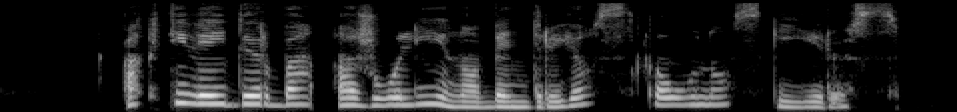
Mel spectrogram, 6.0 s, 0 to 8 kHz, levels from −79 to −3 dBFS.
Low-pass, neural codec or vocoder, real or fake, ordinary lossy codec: 7.2 kHz; vocoder, 44.1 kHz, 128 mel bands, Pupu-Vocoder; fake; MP3, 48 kbps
